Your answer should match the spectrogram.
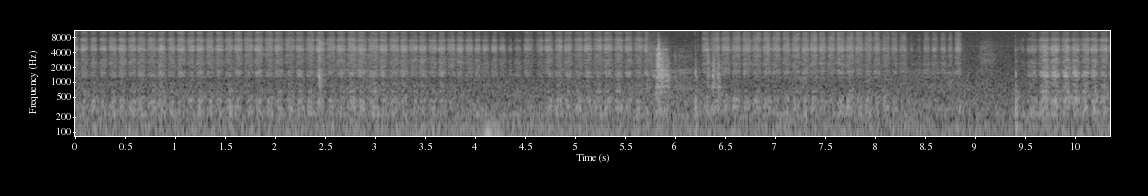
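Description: Colour pencil shading on paper in quick, rapid back-and-forth strokes, a steady scratchy rub. It breaks off briefly with a small tap about six seconds in, then resumes, easing off for a moment near the end.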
